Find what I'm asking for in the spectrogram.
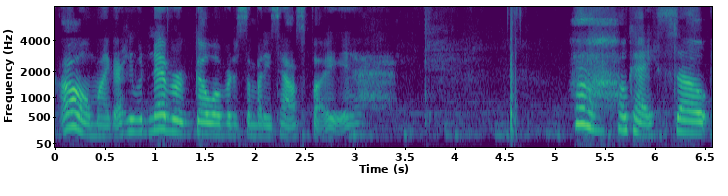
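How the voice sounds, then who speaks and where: A woman's voice: medium pitch, sharp tone, slight background noise, poor audio. A woman vlogger telling a personal story in an emotional, profane, rambling way, full of restarts. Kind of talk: casual storytelling monologue.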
